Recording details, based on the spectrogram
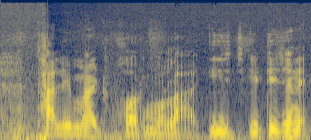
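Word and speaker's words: phthalimide: g-a-b-r-i-e-n gabriel thalamite reaction mark the spelling thalimite it is ph ph here p remains silent p h t h l i m i d thalimide formula is it is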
